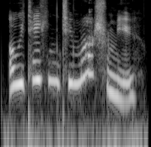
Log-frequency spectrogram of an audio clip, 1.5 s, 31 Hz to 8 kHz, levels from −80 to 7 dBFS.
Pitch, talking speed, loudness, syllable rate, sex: 320 Hz, 280 wpm, -14 LUFS, 7.4 syllables/s, female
